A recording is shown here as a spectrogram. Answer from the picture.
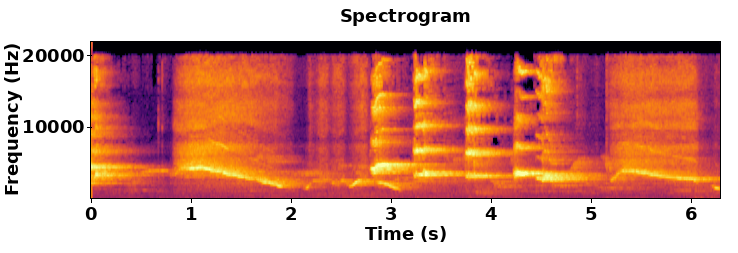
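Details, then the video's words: Oriental magpie-robin song: a series of loud, clear whistled phrases, long descending slurs mixed with short sharp notes and brief pauses, over a quiet low hum. "Bird Oriental Magpie-Robin| Birdsong"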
